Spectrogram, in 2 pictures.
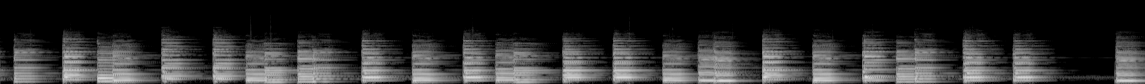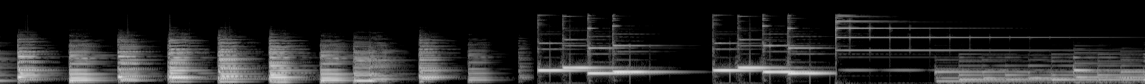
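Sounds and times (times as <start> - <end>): piano chords: 0.0 - 19.8, 20.8 - 22.9.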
